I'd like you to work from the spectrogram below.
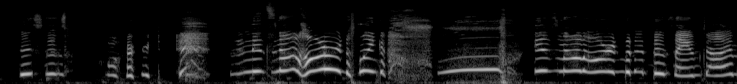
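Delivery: wailing through tears, very high and loud. Talking to the camera about hard feelings, crying while talking. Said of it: "why am I crying?".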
